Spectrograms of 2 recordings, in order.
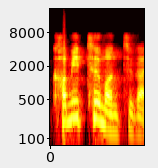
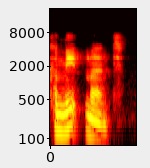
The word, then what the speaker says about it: commitment: commitment가 아니고요. commit 끊고 ment입니다. commitment 이렇게요. 그 다음은 counterbalance고요.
